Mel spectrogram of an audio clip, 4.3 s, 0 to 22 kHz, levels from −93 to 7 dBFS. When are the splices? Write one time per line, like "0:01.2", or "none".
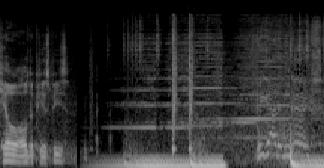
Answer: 0:01.4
